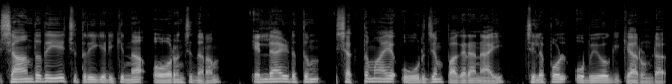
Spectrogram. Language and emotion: Malayalam, neutral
